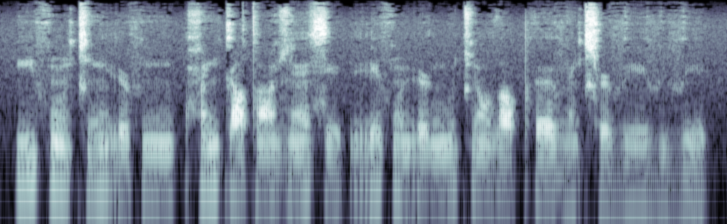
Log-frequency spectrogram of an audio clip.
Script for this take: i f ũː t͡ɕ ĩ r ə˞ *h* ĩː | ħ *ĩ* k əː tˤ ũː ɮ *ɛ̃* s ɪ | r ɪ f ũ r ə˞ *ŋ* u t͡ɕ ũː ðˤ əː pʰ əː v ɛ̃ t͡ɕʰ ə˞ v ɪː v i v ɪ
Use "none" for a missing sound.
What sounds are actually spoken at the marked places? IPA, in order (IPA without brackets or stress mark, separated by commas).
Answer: f, ĩ, ɛ̃, ŋ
